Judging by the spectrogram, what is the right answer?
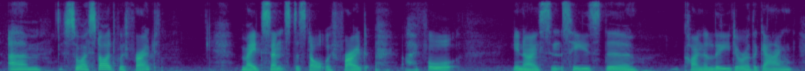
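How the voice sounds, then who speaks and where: Woman, a bit croaky, lowish voice, rambly casual chat with lots of likes and ums. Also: little pitch movement, a little slow. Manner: chatty and rambling, full of "like" and "um". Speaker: gaming video creator. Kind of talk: casual voice-over commentary.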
